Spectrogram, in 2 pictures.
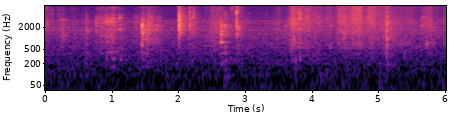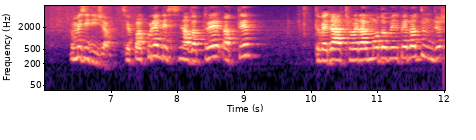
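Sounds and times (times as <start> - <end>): chewing pizza crust: 0.0 - 3.1.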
